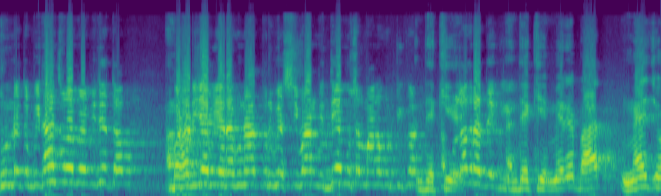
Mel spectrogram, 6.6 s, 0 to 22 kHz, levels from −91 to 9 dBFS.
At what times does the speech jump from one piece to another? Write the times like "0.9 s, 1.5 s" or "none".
none

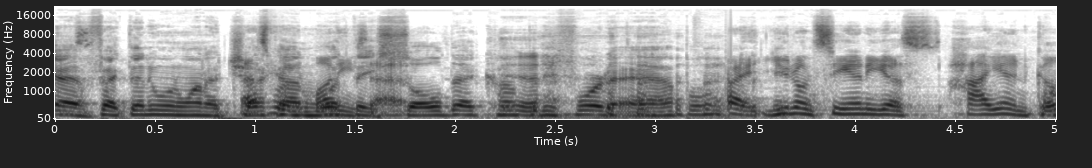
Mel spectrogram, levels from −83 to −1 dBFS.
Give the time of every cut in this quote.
3.4 s

